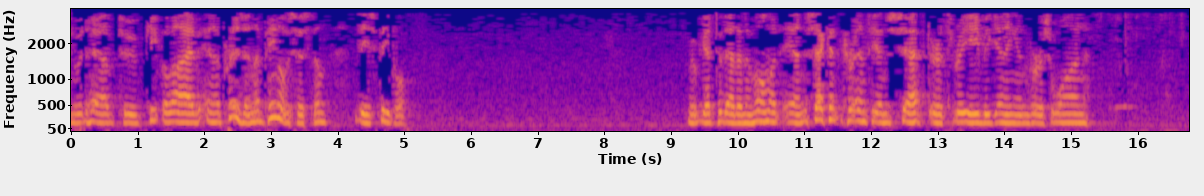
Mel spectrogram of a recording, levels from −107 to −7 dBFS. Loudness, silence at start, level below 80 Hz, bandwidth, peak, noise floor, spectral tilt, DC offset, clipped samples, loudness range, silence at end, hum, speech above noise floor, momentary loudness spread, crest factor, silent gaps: -35 LUFS; 0 s; -70 dBFS; 3.8 kHz; -20 dBFS; -62 dBFS; -6.5 dB/octave; under 0.1%; under 0.1%; 8 LU; 0.1 s; none; 28 dB; 8 LU; 16 dB; none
